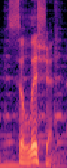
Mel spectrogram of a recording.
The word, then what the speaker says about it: Cilician: Then move to Tarsus, pronounced Tarsus, and the Cilician Gates, pronounced Cilician.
